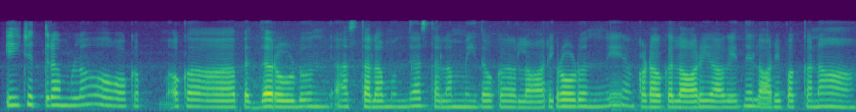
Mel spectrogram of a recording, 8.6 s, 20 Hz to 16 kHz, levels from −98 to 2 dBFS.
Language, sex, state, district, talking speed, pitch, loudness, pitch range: Telugu, male, Andhra Pradesh, Chittoor, 170 wpm, 205 Hz, -21 LUFS, 200-220 Hz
